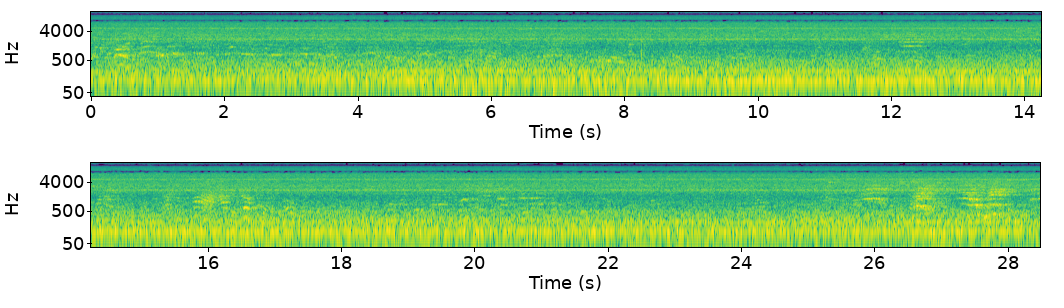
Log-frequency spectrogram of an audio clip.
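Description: Players talk and call out across a large echoing gym.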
